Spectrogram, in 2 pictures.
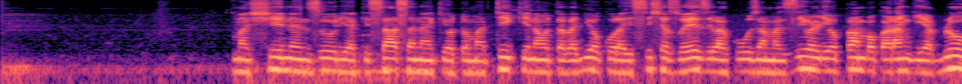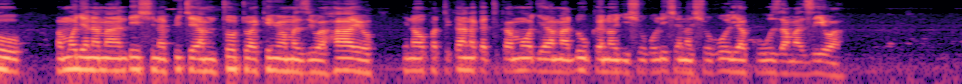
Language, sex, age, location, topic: Swahili, male, 18-24, Dar es Salaam, finance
